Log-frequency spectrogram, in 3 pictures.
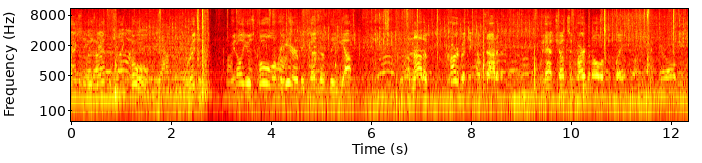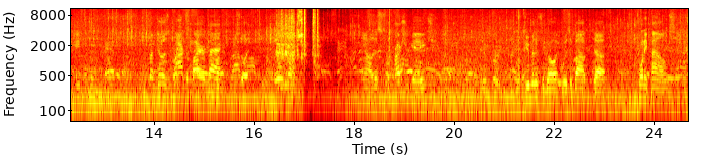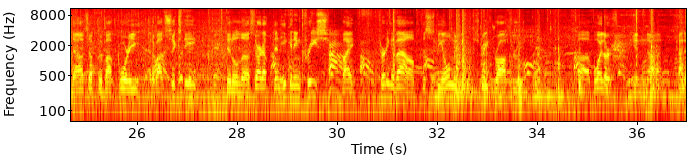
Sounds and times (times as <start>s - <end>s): Speech: 0.0s - 36.9s
Truck: 0.0s - 36.9s.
